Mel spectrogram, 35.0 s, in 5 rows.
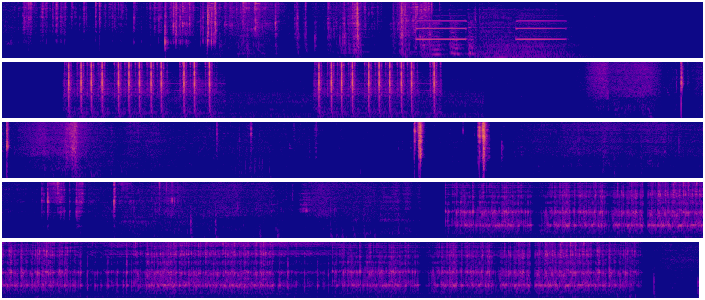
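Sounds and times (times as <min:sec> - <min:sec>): sharp clicks: 0:07.6 - 0:09.2, 0:10.1 - 0:11.4
faint rustling: 0:12.8 - 0:17.1, 0:19.1 - 0:21.4
slurping soda through a straw: 0:25.5 - 0:34.5.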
